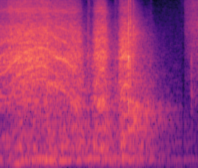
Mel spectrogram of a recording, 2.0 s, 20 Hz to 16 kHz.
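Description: A power drill drives a 1 inch screw into a Pro-Rib metal panel, giving a short, loud whirring bite that winds up and then stops as the screw seats, all close by.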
